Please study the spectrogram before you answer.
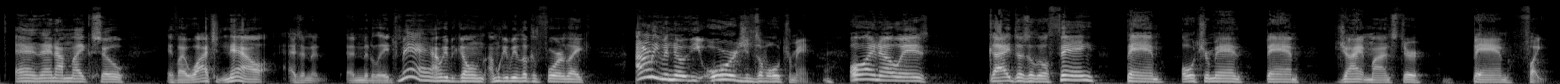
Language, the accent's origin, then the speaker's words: English; United States; I'm an American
